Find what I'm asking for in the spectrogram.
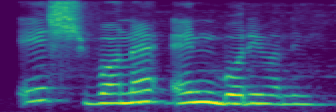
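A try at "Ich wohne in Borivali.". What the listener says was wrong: Okay, very nice.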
